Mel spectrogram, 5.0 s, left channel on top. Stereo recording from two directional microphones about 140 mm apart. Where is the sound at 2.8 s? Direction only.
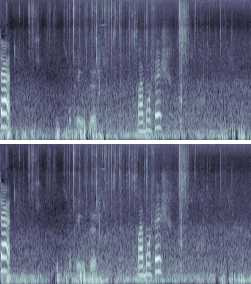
35° right (ahead or behind).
